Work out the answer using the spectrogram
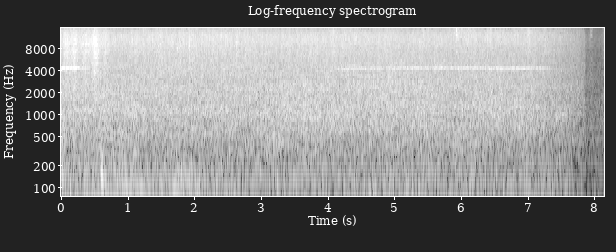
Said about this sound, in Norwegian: Den fuktige lukten av våt bark, duften av mørk jord, lyden av raslende vann, skjelvingen til store løvblader og kvitringen til sjeldne, skjulte fugler.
